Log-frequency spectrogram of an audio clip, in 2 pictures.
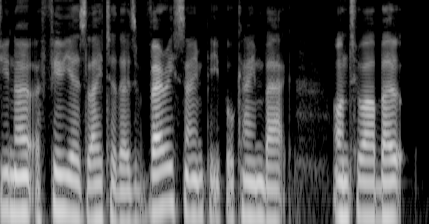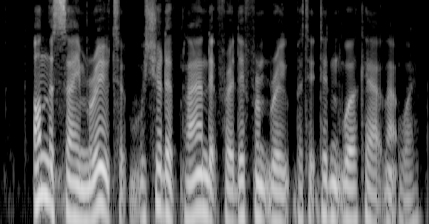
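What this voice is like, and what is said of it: English accent. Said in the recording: “you still got your good English accent, even though you've lived in France for 20 years?”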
